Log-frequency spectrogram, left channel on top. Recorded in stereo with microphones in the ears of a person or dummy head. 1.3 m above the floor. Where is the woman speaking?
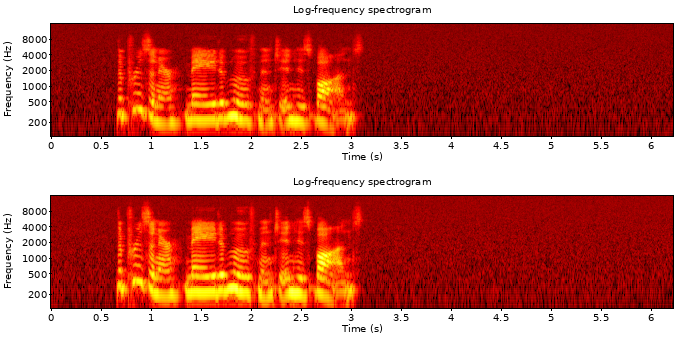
25° right (ahead or behind), 0.8 m.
